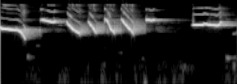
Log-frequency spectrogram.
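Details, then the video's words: Oriental magpie-robin female in heat calling for a male, morning lure recording: a falling whistle, then a series of steep downslurred notes, a held high whistle, a short pause, and a steady rising whistle. "Pancingan Burung Kacer di pagi hari langsung nyaut.."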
